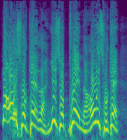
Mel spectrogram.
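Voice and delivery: high, exasperated mock berating; nagging scold. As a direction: scold a forgetful husband, hammed-up. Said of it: "you say this kind of thing".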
